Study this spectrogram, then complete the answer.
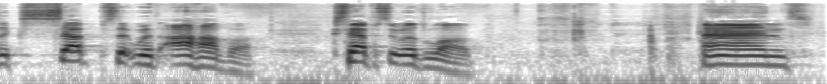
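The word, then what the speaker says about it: Ahava (אהבה): And in this tshuva, Rav Asher Weiss cites a Medrash Rabban Shir HaShirim, Amar Rabbi Acha, someone who recites the word Ahava by saying Eva, or the word V'ahavta by saying V'ayavta, or Ahava, Ayava, Ahavta, Ayavta.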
